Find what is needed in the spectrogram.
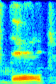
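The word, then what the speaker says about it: Vauld: Nexo is looking to acquire Vlad. I know I pronounced that incorrectly. So please, why don't you pronounce it correctly for me and give me your thoughts? – So I think it's Vault.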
